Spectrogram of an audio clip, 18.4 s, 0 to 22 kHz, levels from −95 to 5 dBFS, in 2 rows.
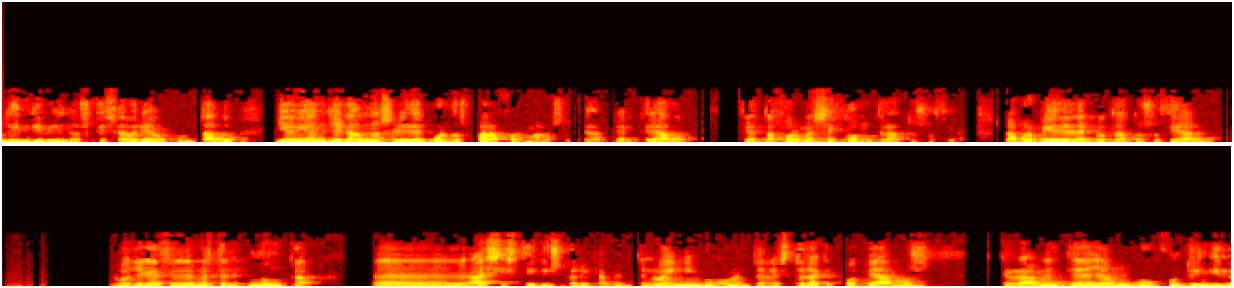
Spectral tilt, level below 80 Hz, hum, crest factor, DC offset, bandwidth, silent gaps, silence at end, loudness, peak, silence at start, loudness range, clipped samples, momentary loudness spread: -4 dB/octave; -70 dBFS; none; 18 dB; under 0.1%; 8.8 kHz; 1.98-2.04 s, 5.39-5.51 s, 7.25-7.30 s, 9.45-9.50 s, 9.58-10.02 s, 11.80-11.99 s, 16.46-16.70 s; 0 s; -24 LUFS; -6 dBFS; 0 s; 5 LU; under 0.1%; 12 LU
